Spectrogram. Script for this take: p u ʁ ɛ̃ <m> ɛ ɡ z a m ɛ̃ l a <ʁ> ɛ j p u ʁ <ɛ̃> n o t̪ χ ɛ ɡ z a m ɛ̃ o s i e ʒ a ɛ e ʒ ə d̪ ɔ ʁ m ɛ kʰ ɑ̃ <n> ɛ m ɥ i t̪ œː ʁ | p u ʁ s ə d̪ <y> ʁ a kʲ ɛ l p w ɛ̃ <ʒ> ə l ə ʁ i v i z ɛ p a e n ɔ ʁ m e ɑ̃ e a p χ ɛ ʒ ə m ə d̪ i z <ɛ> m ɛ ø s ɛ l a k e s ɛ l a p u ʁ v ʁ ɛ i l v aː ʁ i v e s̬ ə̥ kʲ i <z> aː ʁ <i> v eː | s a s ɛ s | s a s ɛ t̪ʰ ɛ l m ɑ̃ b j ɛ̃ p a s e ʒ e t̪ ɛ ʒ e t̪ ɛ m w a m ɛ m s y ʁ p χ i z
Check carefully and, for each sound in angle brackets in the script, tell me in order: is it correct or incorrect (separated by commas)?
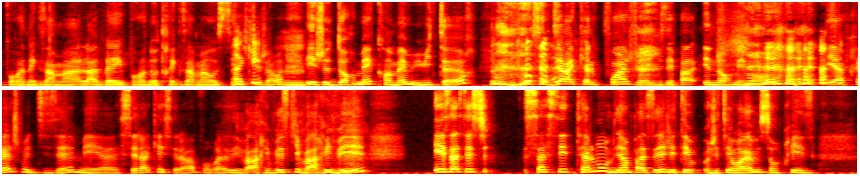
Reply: incorrect, incorrect, correct, incorrect, incorrect, correct, correct, incorrect, correct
